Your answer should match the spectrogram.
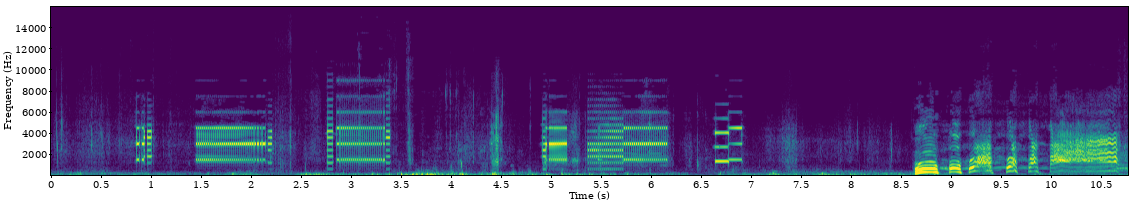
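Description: Minelab Manticore metal detector sounding a buried target as the coil passes over the hole: several short, steady beeps, each starting and cutting off abruptly, signalling metal reading ID 84. Near the end a man gives a short laugh.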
